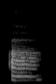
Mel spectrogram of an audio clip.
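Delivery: "ah" said short on a low pitch; brief low "ah". Shown as a demonstration. Teacher repeating the third tone demo, short and low. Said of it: "it sounds like a short low tone".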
